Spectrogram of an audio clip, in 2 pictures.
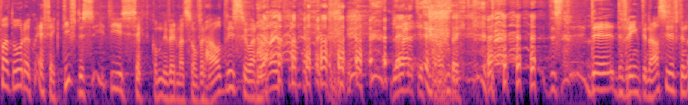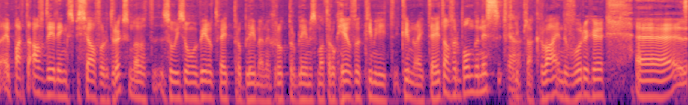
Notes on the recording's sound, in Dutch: Op ons podcastfestival in Oostende vertelden we in een sessie hoe we DS Vandaag maken. Na de 'theoretische uitleg' deden we ook een echte opname.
